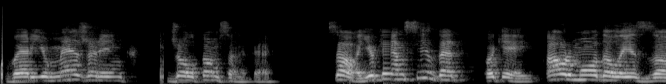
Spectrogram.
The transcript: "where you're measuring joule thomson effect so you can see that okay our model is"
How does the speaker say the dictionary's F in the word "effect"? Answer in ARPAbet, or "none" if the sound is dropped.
F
